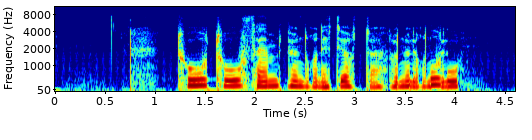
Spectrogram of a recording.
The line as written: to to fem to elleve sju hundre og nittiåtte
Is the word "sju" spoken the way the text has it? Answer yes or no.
no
